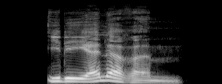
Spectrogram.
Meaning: strong dative masculine/neuter singular comparative degree of ideell
- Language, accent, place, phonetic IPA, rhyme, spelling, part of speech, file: German, Germany, Berlin, [ideˈɛləʁəm], -ɛləʁəm, ideellerem, adjective, De-ideellerem.ogg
